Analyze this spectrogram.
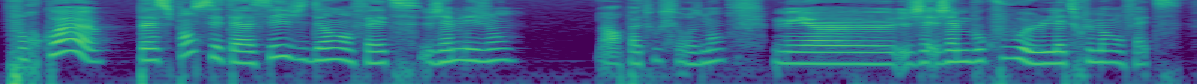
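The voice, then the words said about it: Southern French accent. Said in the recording (French): “J'ai l'accent du sud qui est revenu.”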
